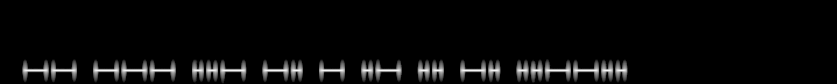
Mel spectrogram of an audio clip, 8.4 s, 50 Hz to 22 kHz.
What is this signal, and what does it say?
Morse code, heard as a keyed tone, about 17 wpm, 700 Hz. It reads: MOUNTAIN?
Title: Sentences from Top 1000 Words - Review Part 1 - 17wpm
